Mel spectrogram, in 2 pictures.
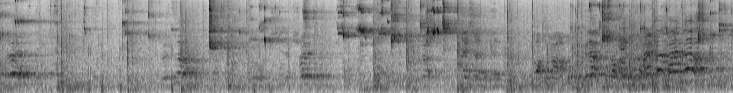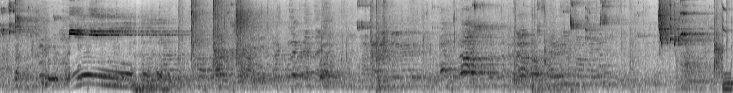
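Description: Basketball bouncing and dribbling on a hardwood gym floor during play, amid players' voices, all echoing in a large hall.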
